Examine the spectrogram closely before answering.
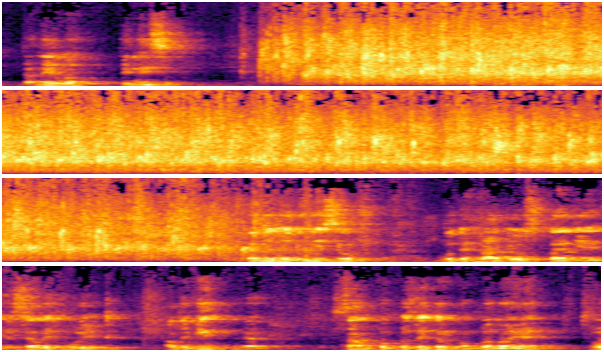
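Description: A man speaks into a microphone in a large hall, amplified through loudspeakers.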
